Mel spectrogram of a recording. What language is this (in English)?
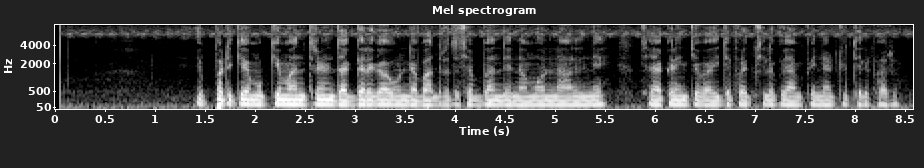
Telugu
